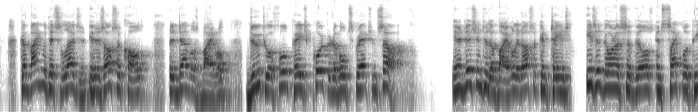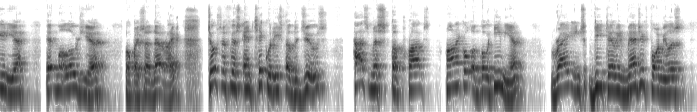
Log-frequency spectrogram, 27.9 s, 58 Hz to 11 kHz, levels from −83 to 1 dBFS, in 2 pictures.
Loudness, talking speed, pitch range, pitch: -20 LUFS, 110 wpm, 145-175 Hz, 160 Hz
